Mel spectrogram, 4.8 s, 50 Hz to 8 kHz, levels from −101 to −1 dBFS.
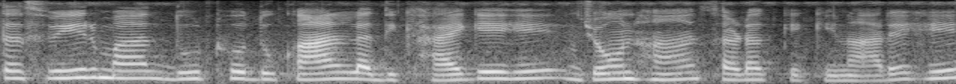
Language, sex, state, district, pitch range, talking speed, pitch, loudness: Chhattisgarhi, female, Chhattisgarh, Raigarh, 205-245 Hz, 175 wpm, 225 Hz, -17 LUFS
